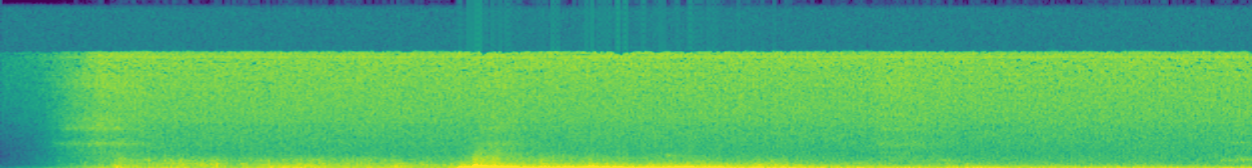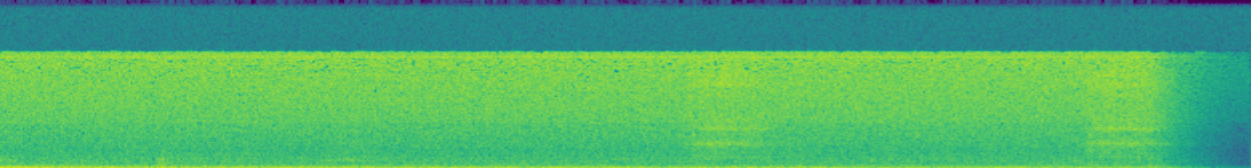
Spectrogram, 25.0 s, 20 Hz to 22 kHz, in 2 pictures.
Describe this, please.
One of the 14 thunder that were recorded one night during my sleep as I switched on my Edirol-R09 when I went to bed. This one is quiet close. The other sound is the usual urban noise at night or early in the morning and the continuously pumping waterpumps in the pumping station next to my house.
